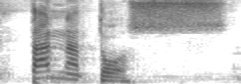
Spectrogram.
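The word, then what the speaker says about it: θάνατος: cómo se dice separación en griego se dice tánatos y sabes cómo se traduce muerte muerte esta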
